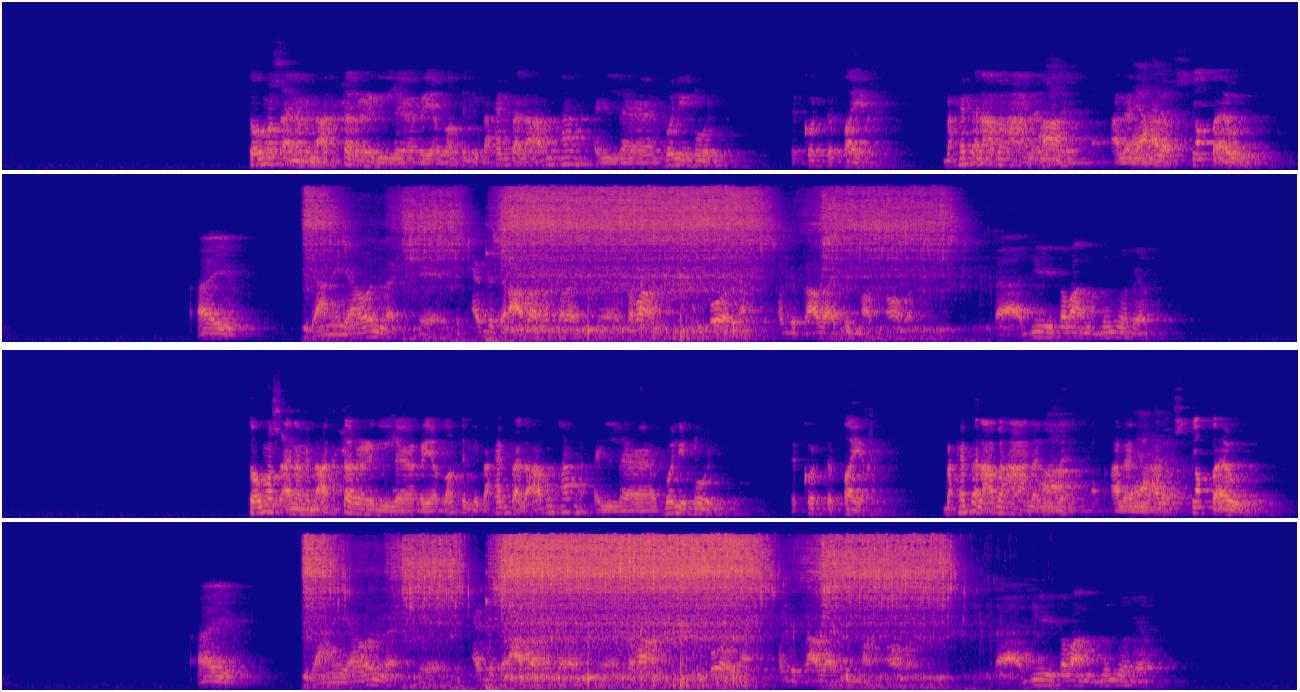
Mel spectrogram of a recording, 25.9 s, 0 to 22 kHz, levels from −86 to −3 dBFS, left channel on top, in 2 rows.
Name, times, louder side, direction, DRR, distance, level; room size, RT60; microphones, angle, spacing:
voice 1, 2.5-7.2 8.0-8.7 9.4-10.7 11.1-11.6 11.9-12.5, right 3 dB, 70° right, 5 dB, 0.9 m, -37 dB
voice 2, 10.4-10.7 11.3-11.8 14.9-15.3 16.0-19.6 20.0-22.1 22.9-24.4, left 2 dB, 30° left, 2 dB, 0.6 m, -39 dB
sound 1, 16.0-16.4 16.8-22.6, right 8 dB, 25° right, 0.3 m, -27 dB
13.0 x 5.1 x 2.8 m, 0.77 s
head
